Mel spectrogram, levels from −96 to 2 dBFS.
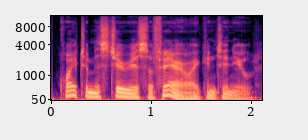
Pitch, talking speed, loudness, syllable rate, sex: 100 Hz, 170 wpm, -14 LUFS, 6.4 syllables/s, male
